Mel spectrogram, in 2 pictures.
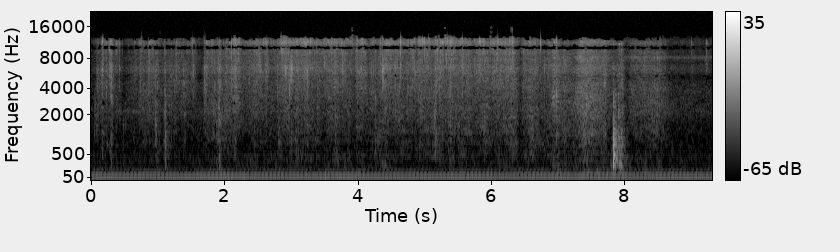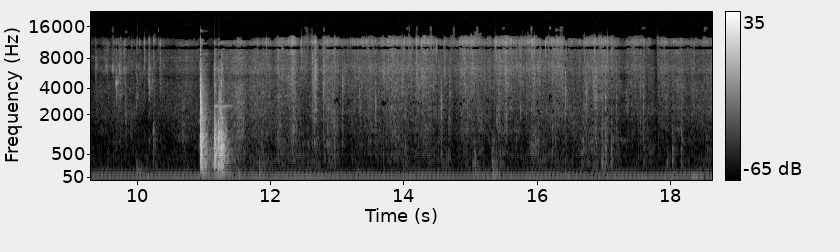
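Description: Hands squishing and rubbing gram-flour batter in a ceramic bowl, a faint rustle. There is a small knock about eight seconds in and a loud double knock about eleven seconds in, as water is poured in from a ceramic cup.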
